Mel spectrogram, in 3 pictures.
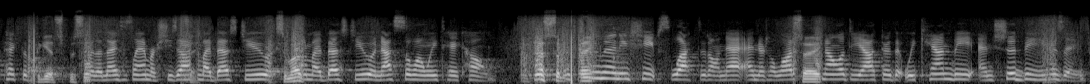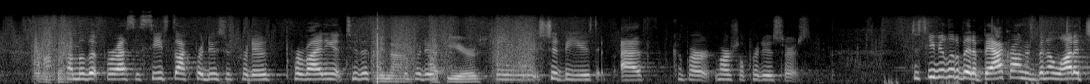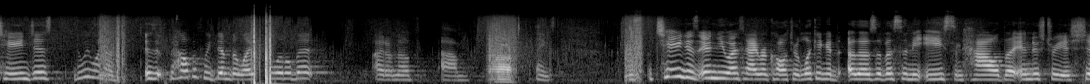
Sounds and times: Speech: 0.0 - 19.0, 25.6 - 27.3.

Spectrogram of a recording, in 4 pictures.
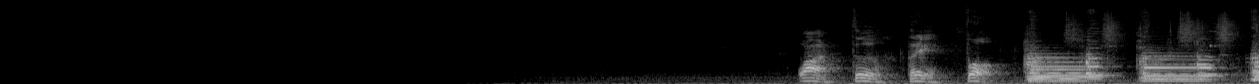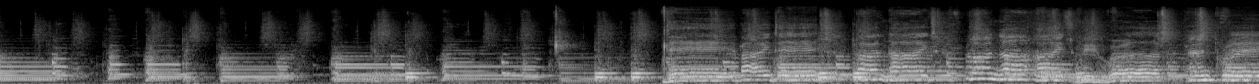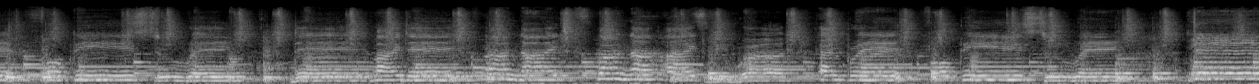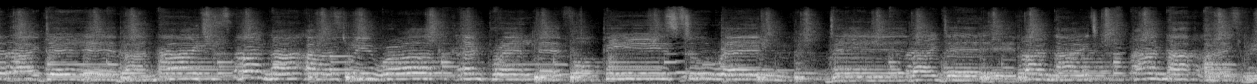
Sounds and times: Singing: 19.2 - 50.3.

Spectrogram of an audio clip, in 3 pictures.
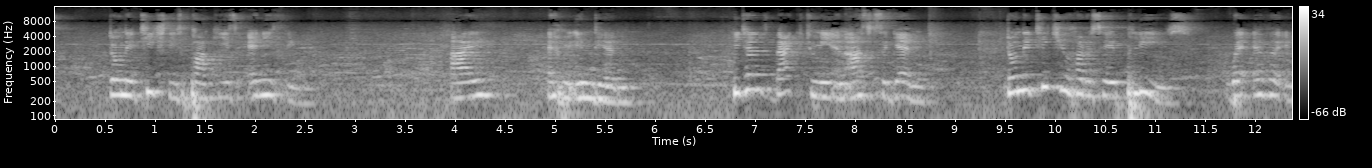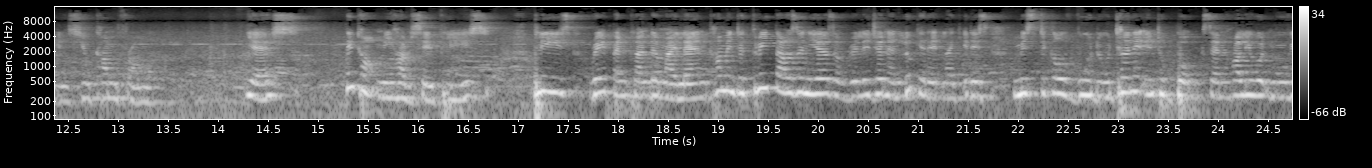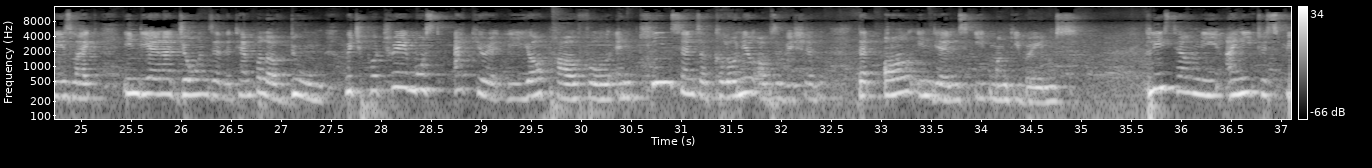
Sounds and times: Speech: 0.0 - 5.9, 6.5 - 13.5, 14.3 - 37.1.

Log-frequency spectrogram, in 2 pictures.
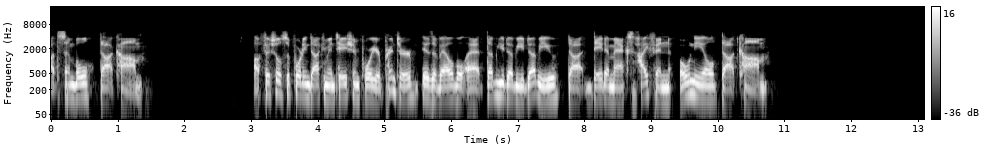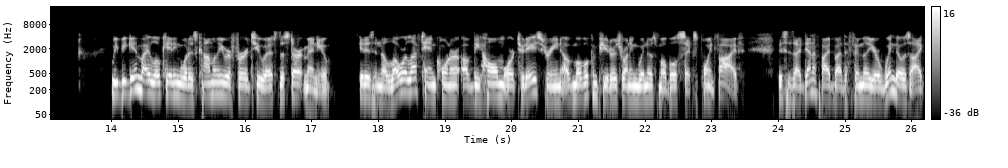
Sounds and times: Speech: 0.0 - 1.6, 3.0 - 10.8, 13.5 - 26.1.

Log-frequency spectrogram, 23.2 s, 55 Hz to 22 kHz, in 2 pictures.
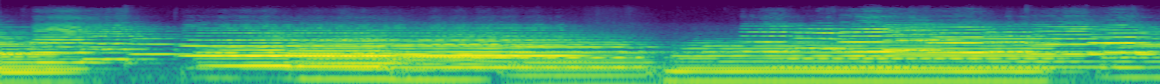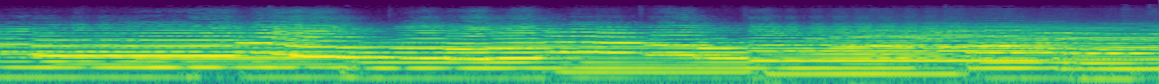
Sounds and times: Brass instrument: 0.0 - 23.1
Jazz: 0.0 - 23.1
Orchestra: 0.0 - 23.1
Saxophone: 0.0 - 23.1.

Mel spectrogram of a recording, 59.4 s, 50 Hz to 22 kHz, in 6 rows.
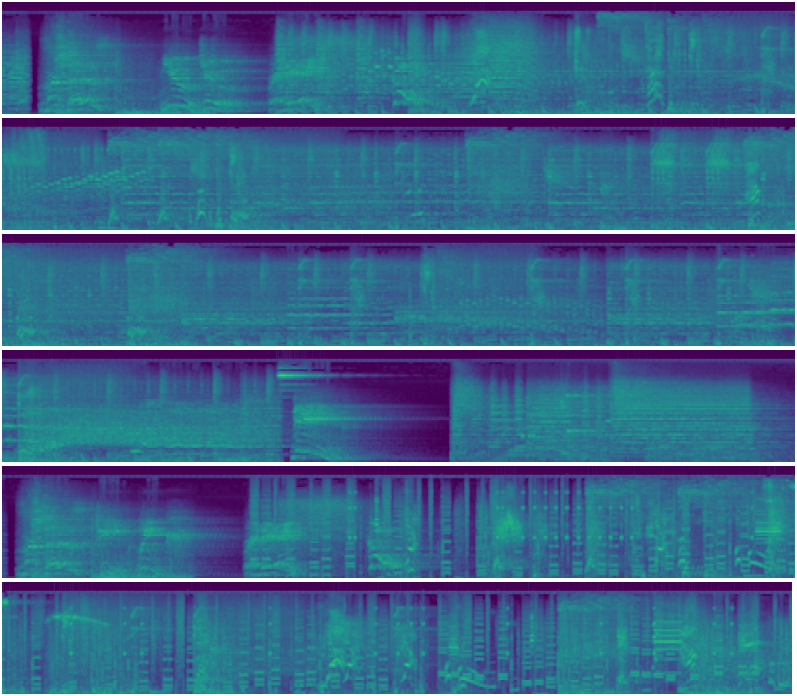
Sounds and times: Music: 0.0 - 0.4, 3.3 - 33.7, 35.3 - 39.8, 42.8 - 59.4.

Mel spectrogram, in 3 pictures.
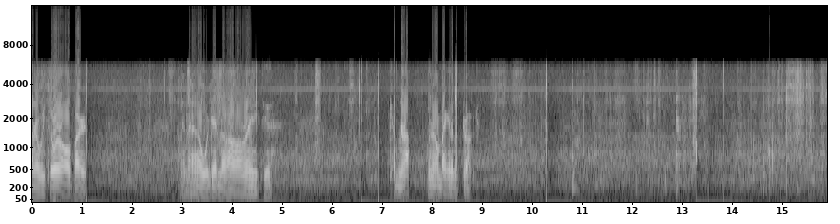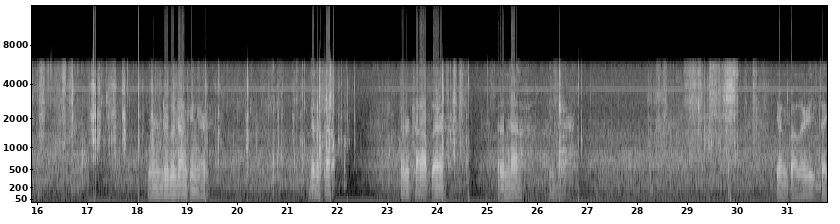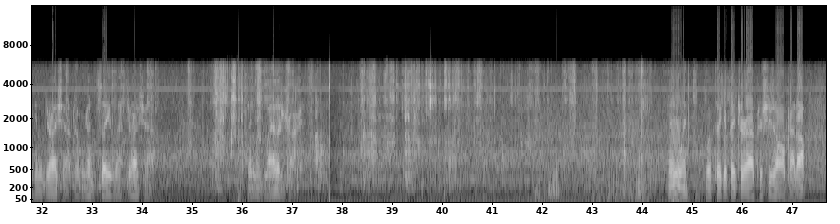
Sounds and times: Speech: 0.0 - 1.1, 3.0 - 4.9, 7.2 - 9.0, 18.2 - 19.5, 21.4 - 22.0, 23.2 - 24.2, 25.2 - 26.8, 30.8 - 34.3, 36.1 - 37.3, 44.5 - 47.3
Outside, urban or manmade: 0.0 - 47.6.

